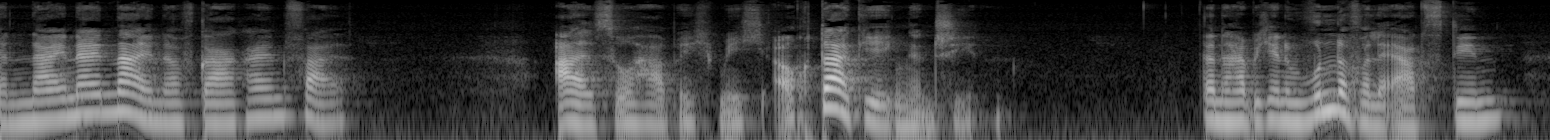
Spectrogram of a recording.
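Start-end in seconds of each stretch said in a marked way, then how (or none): none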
